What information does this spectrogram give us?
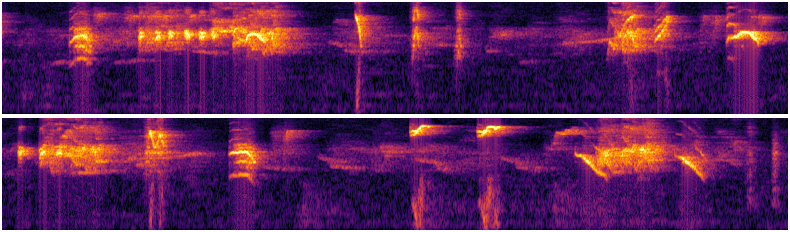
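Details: Actively singing Sunda minivet (konin) with a varied 'full isian' repertoire: dense chattering trills alternating with sharp high notes and thin whistles, in irregular bursts across eight seconds.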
